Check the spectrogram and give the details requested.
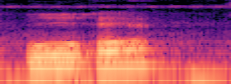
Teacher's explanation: और ओ औ कंठ ओष्ठ से है। तो दोनों में कंठ कॉमन है। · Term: संयुक्त स्वर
